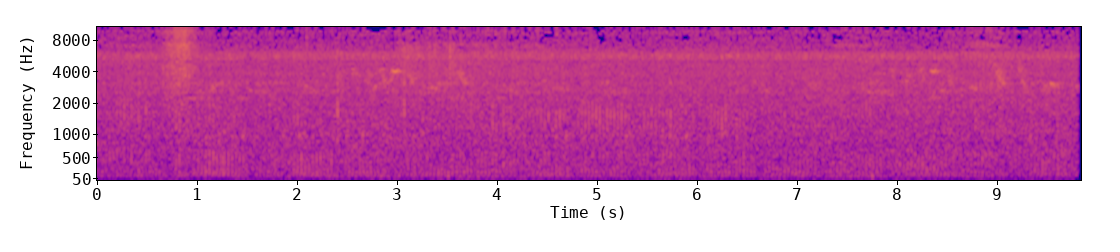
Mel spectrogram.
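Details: Mother cat lying with two-week-old kittens that have just opened their eyes; continuous low, even purring blends with a broad hiss for the whole stretch, with no other clear sounds.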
